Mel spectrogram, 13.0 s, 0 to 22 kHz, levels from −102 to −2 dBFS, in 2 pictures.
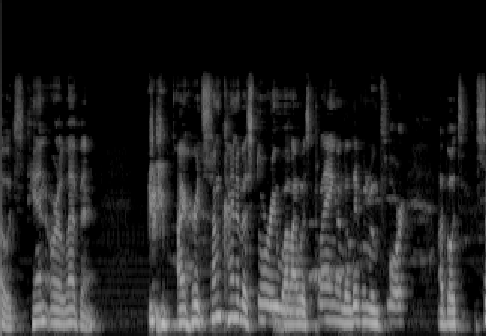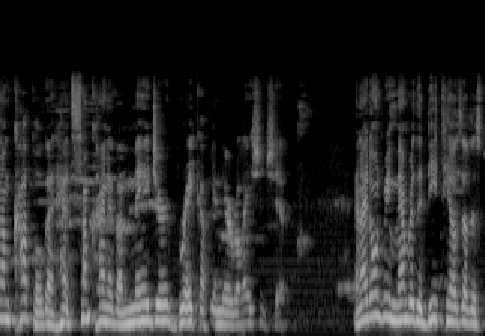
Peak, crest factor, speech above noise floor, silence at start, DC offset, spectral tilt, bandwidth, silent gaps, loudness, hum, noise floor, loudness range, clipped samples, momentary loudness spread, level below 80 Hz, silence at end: -24 dBFS; 16 dB; 43 dB; 0 s; under 0.1%; -6.5 dB/octave; 8.8 kHz; none; -40 LUFS; none; -82 dBFS; 3 LU; under 0.1%; 11 LU; -82 dBFS; 0.05 s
